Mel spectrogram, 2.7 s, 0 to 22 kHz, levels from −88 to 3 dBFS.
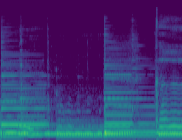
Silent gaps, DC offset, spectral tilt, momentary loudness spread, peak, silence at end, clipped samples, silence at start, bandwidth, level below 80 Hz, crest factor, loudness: none; under 0.1%; -8 dB/octave; 6 LU; -14 dBFS; 0 s; under 0.1%; 0 s; 13 kHz; -66 dBFS; 16 dB; -32 LUFS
